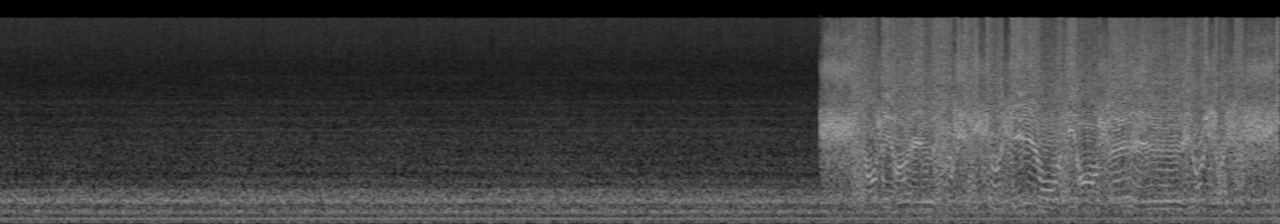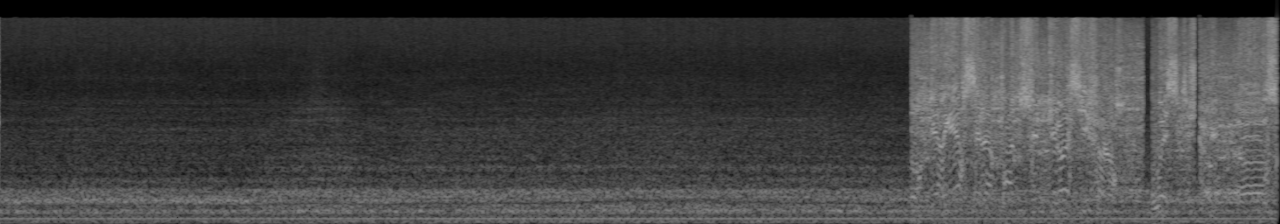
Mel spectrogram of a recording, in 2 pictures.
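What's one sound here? A small plane's engine drones steadily in flight.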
